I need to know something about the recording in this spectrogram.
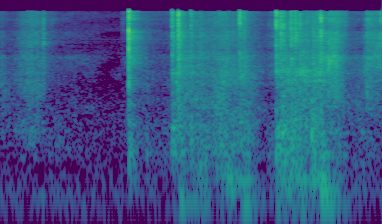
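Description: Fabric rustles as laundry is pushed into a wire basket.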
